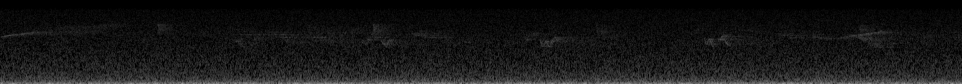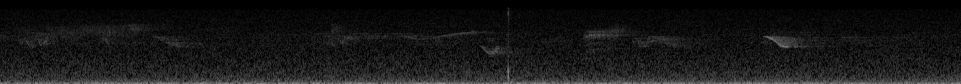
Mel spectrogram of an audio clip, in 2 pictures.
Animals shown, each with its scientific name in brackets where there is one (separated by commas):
Eastern Wood-Pewee (Contopus virens), Black-throated Blue Warbler (Setophaga caerulescens), Veery (Catharus fuscescens), Red-eyed Vireo (Vireo olivaceus)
